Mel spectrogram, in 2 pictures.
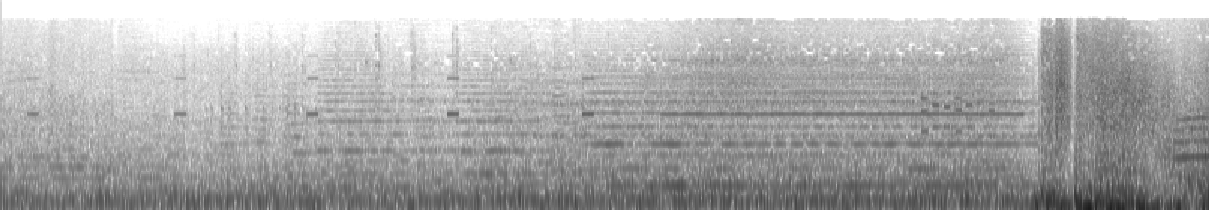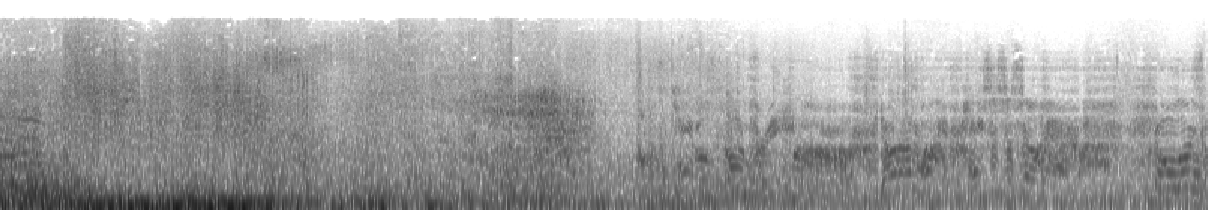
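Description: Action-film soundtrack: a tense orchestral score of held, climbing notes, then a sudden loud explosion about eight or nine seconds in. The explosion is a deep boom and roar of fire that lasts several seconds before dying down, with the music carrying on under it.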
